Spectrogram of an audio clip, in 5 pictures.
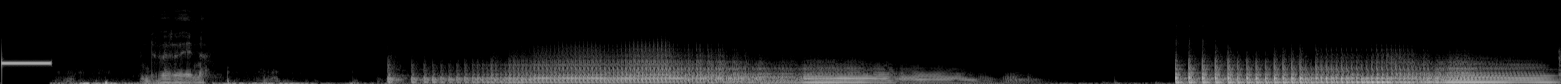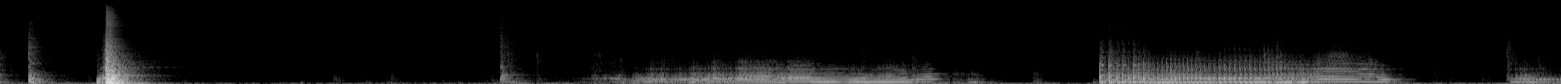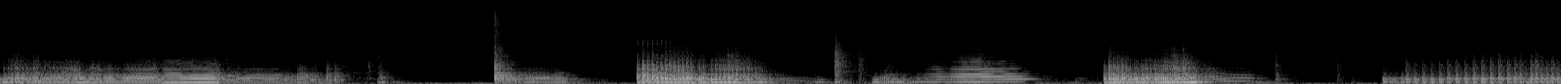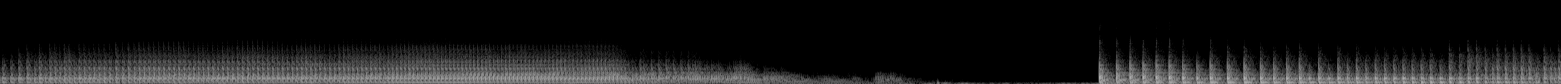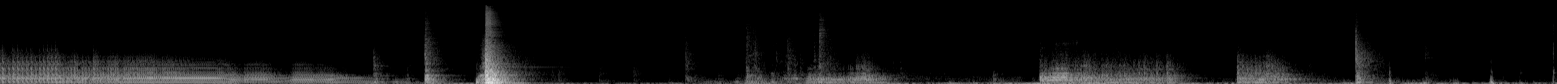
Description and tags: Not well oiled door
